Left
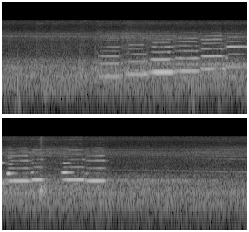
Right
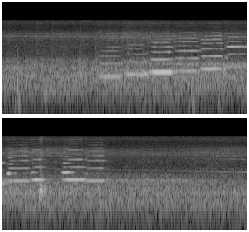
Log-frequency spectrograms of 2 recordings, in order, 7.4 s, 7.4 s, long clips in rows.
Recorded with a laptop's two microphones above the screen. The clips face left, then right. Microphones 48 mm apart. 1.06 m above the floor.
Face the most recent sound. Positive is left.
turn(degrees=-30)  # may be behind; listen again after turning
